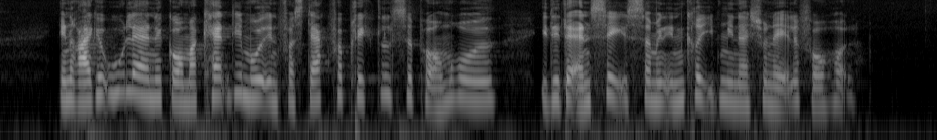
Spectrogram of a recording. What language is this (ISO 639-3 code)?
dan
